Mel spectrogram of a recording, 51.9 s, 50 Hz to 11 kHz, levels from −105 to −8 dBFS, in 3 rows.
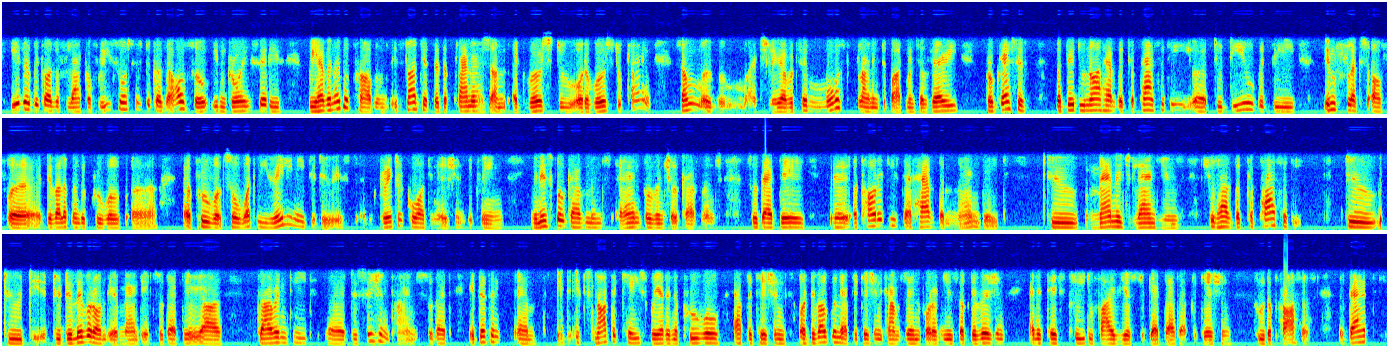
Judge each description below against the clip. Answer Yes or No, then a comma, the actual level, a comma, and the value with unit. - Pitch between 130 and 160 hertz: Yes, medium, 140 Hz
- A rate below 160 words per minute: No, average, 165 wpm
